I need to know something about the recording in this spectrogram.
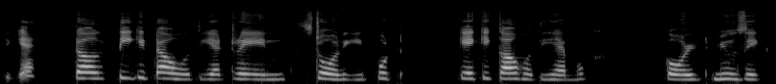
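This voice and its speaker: High-voiced woman teaching, dry sound. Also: fairly even intonation, no room sound. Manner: slowly reads English textbook lines aloud, explains them in Hindi with frequent "ठीक है". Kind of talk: classroom lesson.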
